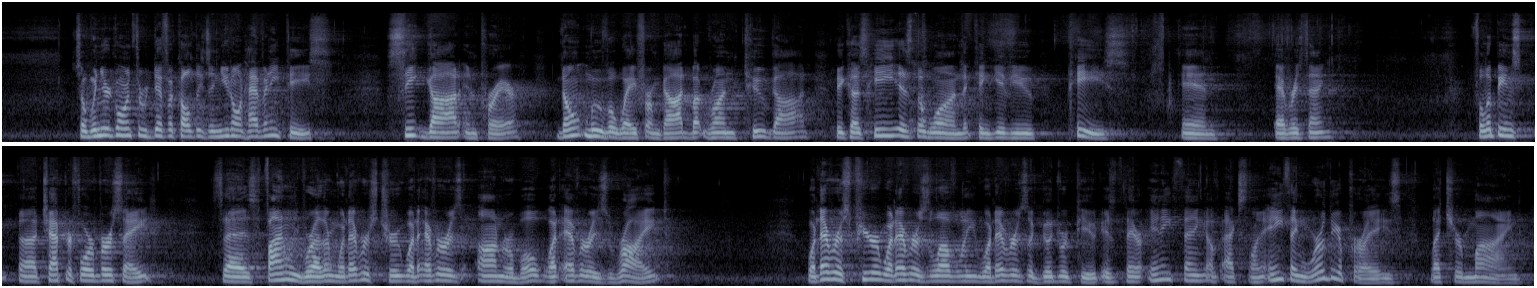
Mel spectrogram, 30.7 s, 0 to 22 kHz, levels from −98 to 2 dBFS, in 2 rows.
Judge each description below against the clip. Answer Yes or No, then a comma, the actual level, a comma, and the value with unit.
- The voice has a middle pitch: Yes, medium, 150 Hz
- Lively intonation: No, average, 4.7 semitones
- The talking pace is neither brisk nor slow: Yes, average, 155 wpm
